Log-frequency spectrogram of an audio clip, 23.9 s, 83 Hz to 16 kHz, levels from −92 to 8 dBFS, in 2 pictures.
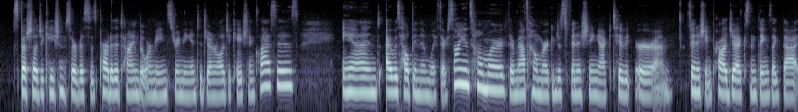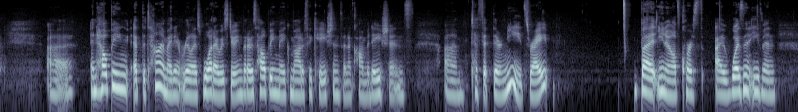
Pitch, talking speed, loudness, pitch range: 195 Hz, 185 wpm, -18 LUFS, 185-220 Hz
